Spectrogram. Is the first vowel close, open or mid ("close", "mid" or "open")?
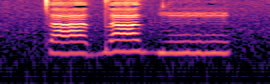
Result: open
